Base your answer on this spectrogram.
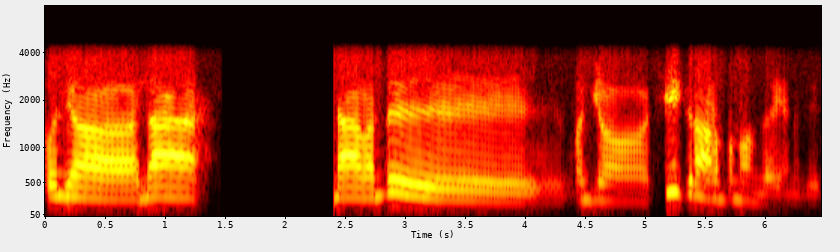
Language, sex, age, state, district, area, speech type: Tamil, male, 60+, Tamil Nadu, Dharmapuri, rural, conversation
